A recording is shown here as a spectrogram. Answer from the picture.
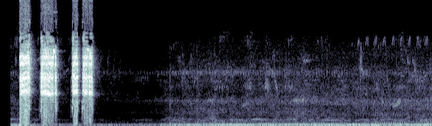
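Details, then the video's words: ['Black francolin (kala teetar) calling: four loud, harsh, grating bursts in quick succession within about a second, the last two closely paired, followed by quiet rural background with faint distant birds.'] "Kala teetar calling"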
